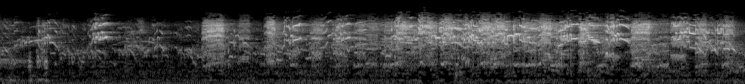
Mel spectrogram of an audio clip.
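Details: Rainbow lorikeets at a backyard feeding station in Australia keep up a dense, shrill chatter of harsh squawks and screechy chirps, several birds overlapping almost without pause.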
